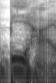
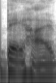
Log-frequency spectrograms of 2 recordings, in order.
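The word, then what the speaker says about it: BeyHive: So I guess the Beehive, but it's spelled Bey hive. So I'll say the Beehive because it's Beyonce, but I thought it was the Bayhive because of the way it was spelled.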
